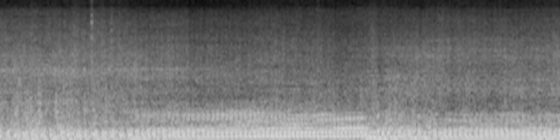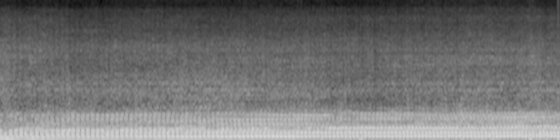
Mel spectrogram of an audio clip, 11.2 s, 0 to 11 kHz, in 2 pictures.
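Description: Kawasaki Ninja 650's parallel-twin engine running under way: the revs climb, drop sharply about three and a half seconds in, then hold and slowly rise again.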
